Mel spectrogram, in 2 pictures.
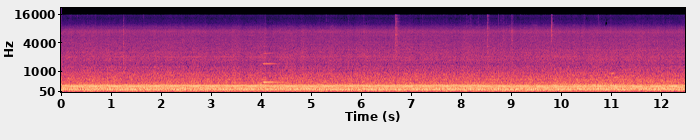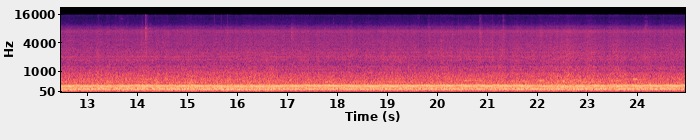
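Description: Steady in-flight cabin noise of a Boeing 747-400 airliner: a loud, even drone of engines and airflow with a constant low hum.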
